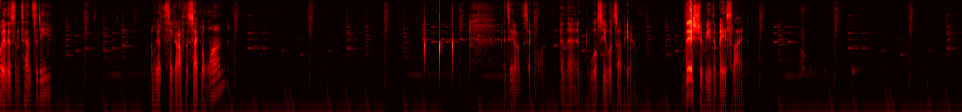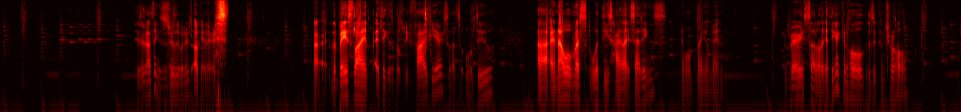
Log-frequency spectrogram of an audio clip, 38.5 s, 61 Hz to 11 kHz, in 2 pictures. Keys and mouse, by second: 0.6-8.9 drag, 9.9 click, 24.4-26.4 drag, 26.5-28.1 drag, 28.7-29.9 shift+middle drag, 30.5 middle click, 31.5-35.2 shift+drag, 35.7 ctrl+click, 36.7 ctrl+click, 37.4-38.4 ctrl+drag.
